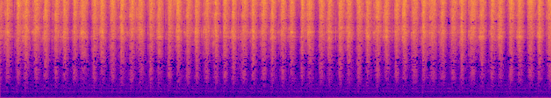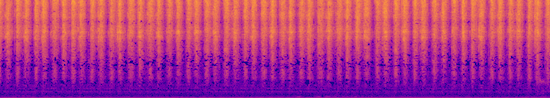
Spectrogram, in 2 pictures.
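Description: A hand rattle shaken in a steady, fast rhythm, about five shakes a second, kept up without a break over a faint low hum.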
